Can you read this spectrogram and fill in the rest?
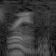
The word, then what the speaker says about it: Rehn: It's Rehn, R-E-H-N.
